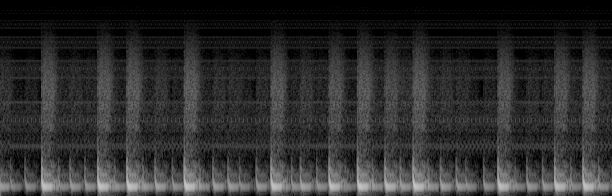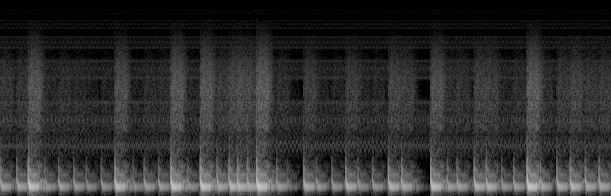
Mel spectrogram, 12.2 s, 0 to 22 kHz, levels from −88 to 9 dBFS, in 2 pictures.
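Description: From start to end, timecode bleed sits under the music: linear timecode at 25 frames per second leaking in from an adjacent track or cable. Its square wave flips between pitches near 1 and 2 kHz, giving a steady chirping warble roughly 30 dB below the programme.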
